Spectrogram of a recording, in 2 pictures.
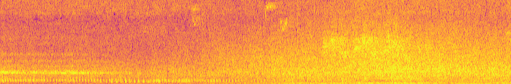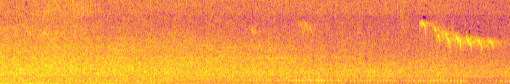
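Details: Common frog chorus: a steady, low purring croak pulses without pause. Distant birds chirp high overhead, and a deep engine hum runs underneath throughout.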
